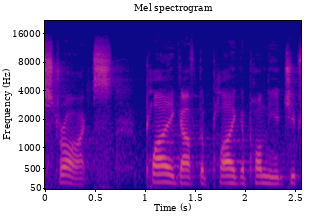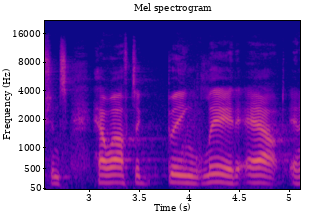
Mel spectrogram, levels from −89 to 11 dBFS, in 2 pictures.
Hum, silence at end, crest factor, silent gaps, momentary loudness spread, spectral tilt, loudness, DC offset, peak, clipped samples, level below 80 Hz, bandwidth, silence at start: none; 0 s; 20 dB; none; 10 LU; -2 dB/octave; -37 LUFS; under 0.1%; -18 dBFS; under 0.1%; -82 dBFS; 16.5 kHz; 0 s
